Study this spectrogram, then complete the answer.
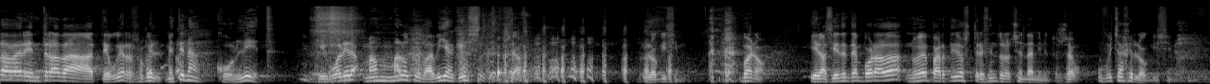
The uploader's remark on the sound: Live from Reale Arena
